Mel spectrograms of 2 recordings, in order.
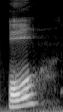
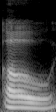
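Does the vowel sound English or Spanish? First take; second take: Spanish; English. First: The vowel is said the Spanish way. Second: The vowel is said the English way. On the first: "O in Spanish" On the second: "O in English"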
